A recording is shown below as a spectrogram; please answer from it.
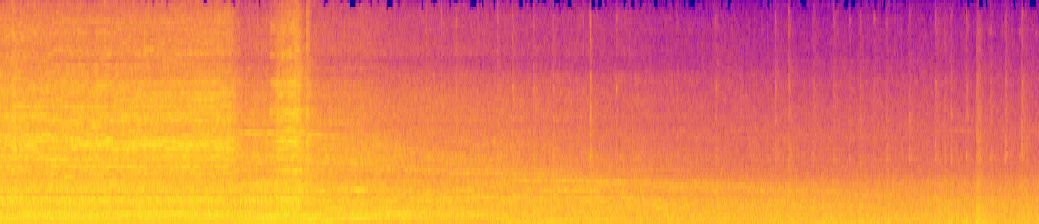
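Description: Rotary cutoff saw running at full speed as its blade cuts through a metal garage door, then let off about three seconds in, its pitch falling steadily as it winds down.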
